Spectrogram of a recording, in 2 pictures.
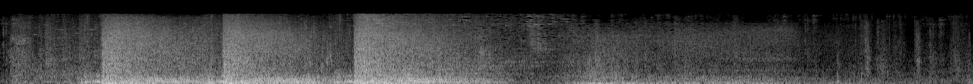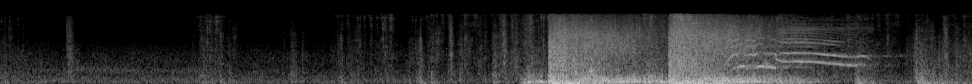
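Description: A heavy sword strikes a creature with loud thuds.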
